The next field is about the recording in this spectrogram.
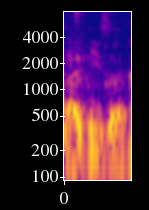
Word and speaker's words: Ibiza: He said Ibiza.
